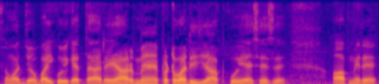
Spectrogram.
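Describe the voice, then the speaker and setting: Speaking directly to his audience, this North Indian exam coaching YouTuber explains things informally and bluntly, hammering points home and making sure viewers keep up. His mid-range voice is smooth and brisk, with a completely flat delivery.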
